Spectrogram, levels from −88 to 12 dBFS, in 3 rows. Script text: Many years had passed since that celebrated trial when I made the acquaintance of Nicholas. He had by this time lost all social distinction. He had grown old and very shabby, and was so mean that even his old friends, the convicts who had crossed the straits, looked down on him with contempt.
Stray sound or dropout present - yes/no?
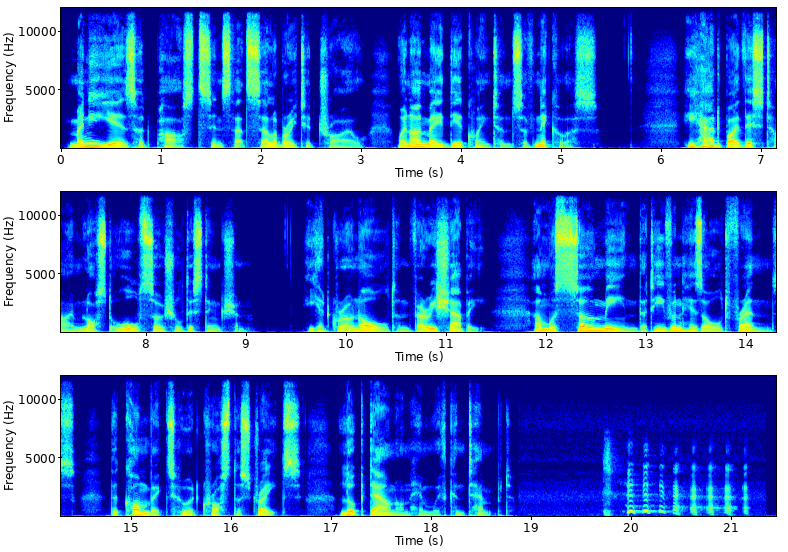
yes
